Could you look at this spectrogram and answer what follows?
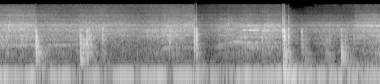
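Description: Hockey sticks and puck clacking on the ice in front of the goal: about six sharp knocks spread over a few seconds, the loudest about three and a half seconds in, over a steady low rumble.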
